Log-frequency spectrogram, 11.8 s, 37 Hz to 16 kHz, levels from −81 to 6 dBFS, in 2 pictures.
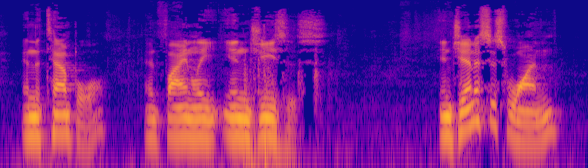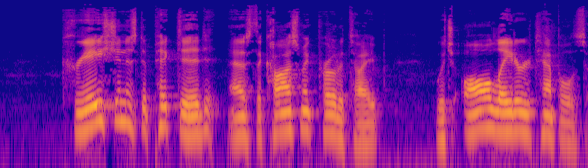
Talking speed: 105 wpm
